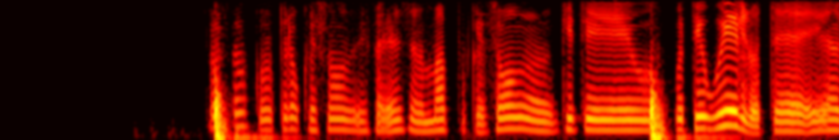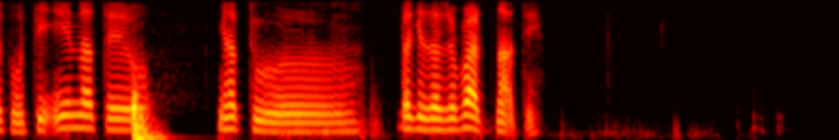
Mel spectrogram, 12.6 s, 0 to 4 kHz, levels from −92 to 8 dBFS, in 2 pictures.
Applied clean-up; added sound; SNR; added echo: neural mask model RNNoise.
